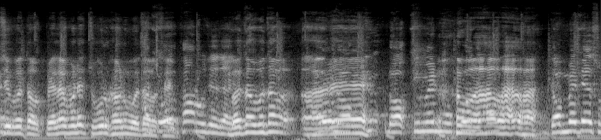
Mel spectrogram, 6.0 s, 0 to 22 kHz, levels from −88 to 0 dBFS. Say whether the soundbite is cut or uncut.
uncut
